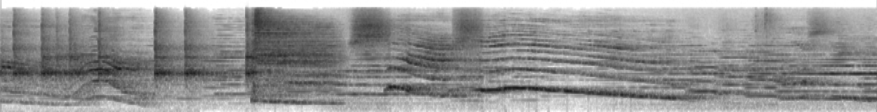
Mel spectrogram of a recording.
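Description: Kunqu opera music: quick clapper and drum strikes in the first two seconds over a held high instrumental tone, then long sliding notes that fall in pitch.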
